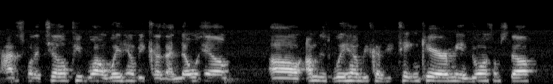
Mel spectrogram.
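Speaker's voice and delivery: plain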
